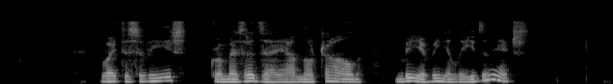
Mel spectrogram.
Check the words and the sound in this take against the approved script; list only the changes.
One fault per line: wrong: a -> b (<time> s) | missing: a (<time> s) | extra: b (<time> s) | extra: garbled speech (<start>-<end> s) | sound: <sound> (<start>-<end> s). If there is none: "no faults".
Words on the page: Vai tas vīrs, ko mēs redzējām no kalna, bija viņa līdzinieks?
no faults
